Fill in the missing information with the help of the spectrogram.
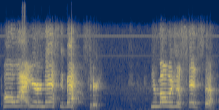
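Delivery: high, jeering taunt; mock taunt. Wrestling heel mocking a rival, jeering voice. Quoting Boss Man's taunt.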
